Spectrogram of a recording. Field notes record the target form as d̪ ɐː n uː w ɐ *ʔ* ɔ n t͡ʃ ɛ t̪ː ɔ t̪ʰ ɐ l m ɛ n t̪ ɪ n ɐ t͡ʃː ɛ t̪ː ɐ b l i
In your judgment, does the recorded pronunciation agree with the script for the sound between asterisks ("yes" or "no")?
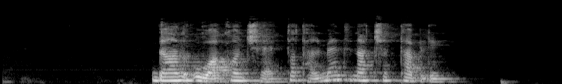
no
